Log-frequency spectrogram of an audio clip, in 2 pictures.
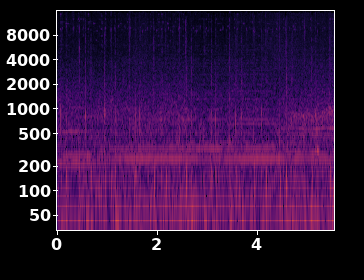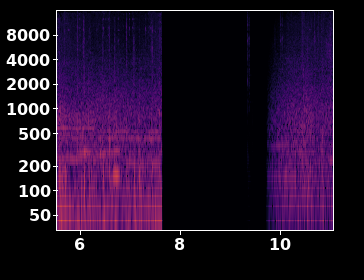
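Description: A horse in The Witcher 3 clip-clops along at a steady walking rhythm over constant ambient noise, then the sound cuts to near silence before the game's background returns.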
